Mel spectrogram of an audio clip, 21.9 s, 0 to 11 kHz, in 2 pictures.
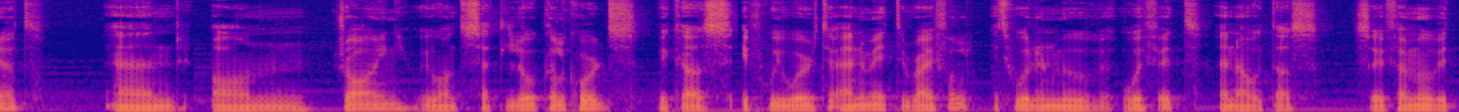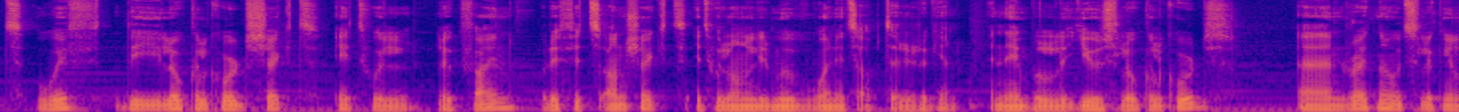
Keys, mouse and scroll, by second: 2.2 click, 5.0 scroll, 5.2 click, 5.6 scroll, 8.5 click, 10.1 ctrl+z, 10.4 click, 15.4 click, 16.1 click, 17.9-18.9 scroll, 18.9 scroll, 20.9 click, 21.6 click.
